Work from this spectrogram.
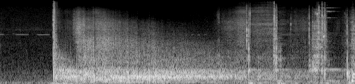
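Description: A single loud Savage 12FV rifle shot fired with a Hornady 178g ELD-X load cracks sharply, followed by a long rolling echo and a few softer clicks and knocks.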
